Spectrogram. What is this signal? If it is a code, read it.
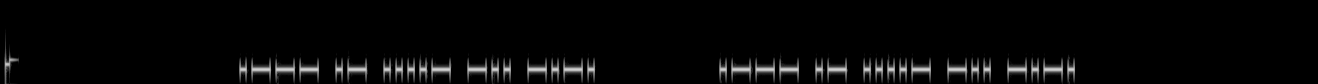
Morse code, heard as a keyed tone, about 21 wpm, 700 Hz. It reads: JA4DC JA4DC
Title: DXCC-100 Call Signs - 5 Characters - Repeated 2x - 20wpm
